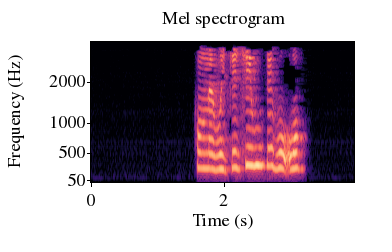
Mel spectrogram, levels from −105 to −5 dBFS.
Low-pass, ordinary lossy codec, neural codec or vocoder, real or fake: 3.6 kHz; MP3, 16 kbps; autoencoder, 22.05 kHz, a latent of 192 numbers a frame, VITS, trained on one speaker; fake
